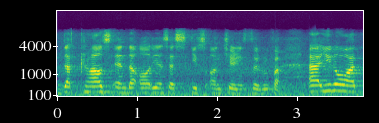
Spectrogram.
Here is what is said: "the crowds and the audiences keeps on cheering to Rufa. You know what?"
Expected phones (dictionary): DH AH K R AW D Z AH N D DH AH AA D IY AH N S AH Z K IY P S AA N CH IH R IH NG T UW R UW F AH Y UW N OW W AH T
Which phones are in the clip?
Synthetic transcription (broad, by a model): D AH K R AW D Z AH N D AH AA D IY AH N S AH S K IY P S AA N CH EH R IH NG S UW R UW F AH Y UW N OW W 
